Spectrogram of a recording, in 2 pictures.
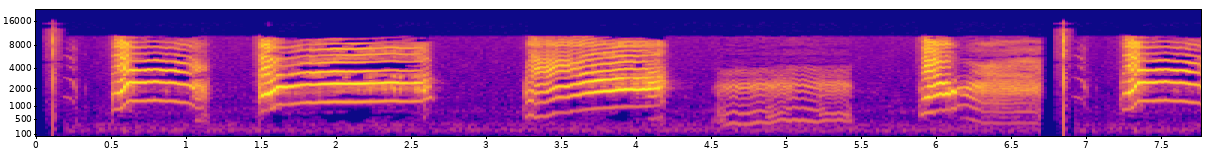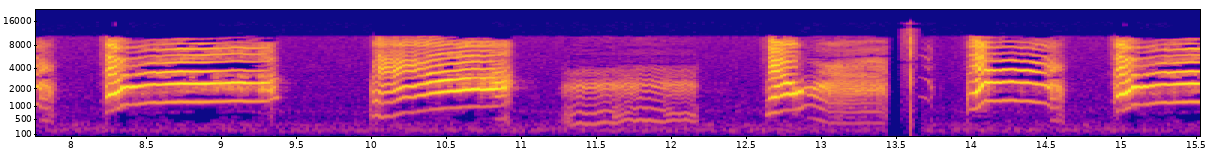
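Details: Miniature Pinscher puppies crying loudly in an unbroken sequence of piercing, slightly rising whines. Each pair of cries is followed by a quieter, lower wobbling whimper, and the cycle repeats steadily for fifteen seconds.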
